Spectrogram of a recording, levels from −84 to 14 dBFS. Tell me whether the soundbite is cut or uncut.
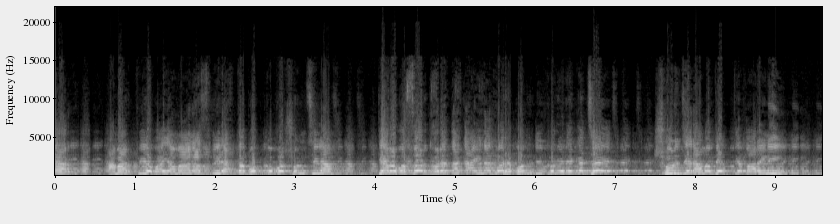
uncut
